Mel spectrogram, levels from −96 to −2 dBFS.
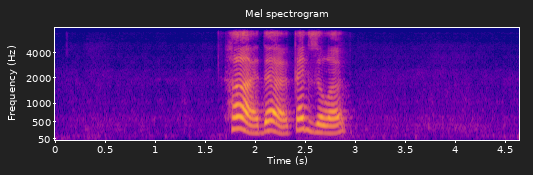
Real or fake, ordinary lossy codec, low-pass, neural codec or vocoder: fake; none; 7.2 kHz; codec, 24 kHz, 0.9 kbps, WavTokenizer, small release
